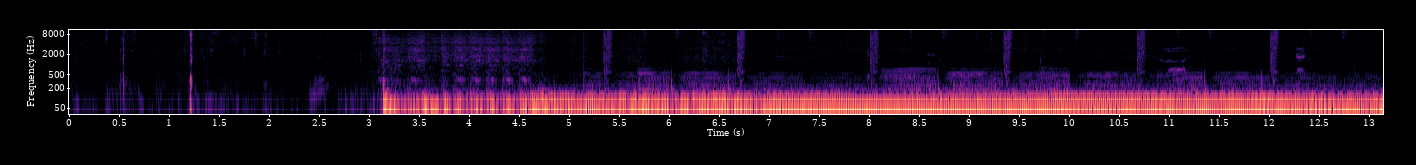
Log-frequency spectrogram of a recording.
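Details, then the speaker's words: Classic Porsche 924 non-start, rusty relay terminals, relay bridged by hand: quiet three seconds then fires and settles into steady, even low rumble with no misfire; engine fine, fault is relay not switching. "okay so as you can hear he running so there's nothing horrendously wrong with it"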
